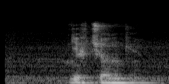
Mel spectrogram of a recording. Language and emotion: Russian, neutral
